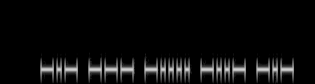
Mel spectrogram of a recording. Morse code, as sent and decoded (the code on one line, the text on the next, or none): -.- --- -.... -..- -.-
KO6XK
